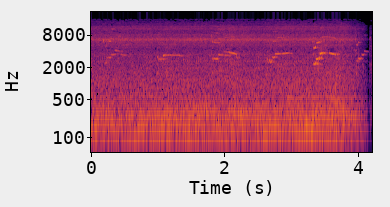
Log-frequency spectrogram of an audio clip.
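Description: Outdoor background noise, a steady low rumble, with many faint, short, high bird chirps scattered through it.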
